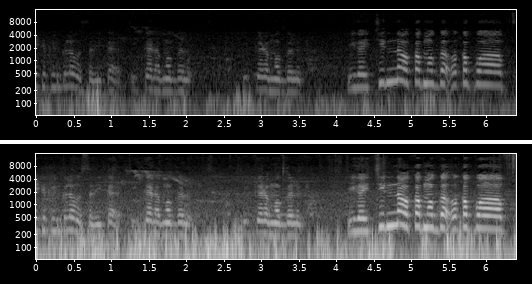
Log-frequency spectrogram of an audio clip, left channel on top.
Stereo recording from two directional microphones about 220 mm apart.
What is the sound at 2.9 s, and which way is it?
Speech, 25° left (ahead or behind).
